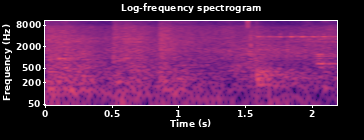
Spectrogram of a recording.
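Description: A few thuds of Muay Thai sparring, gloved strikes and kicks landing and feet on the mat, with one sharp slap about one and a half seconds in, over steady gym background noise.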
